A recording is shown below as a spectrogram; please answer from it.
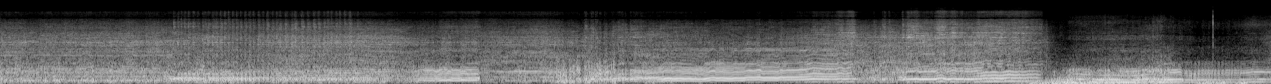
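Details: Refreshed 1999 Kawasaki KX125 two-stroke, ridden: ringing blips and revs up and down under load, crisp pickup into the power band, no misfire, knock or rattle.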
